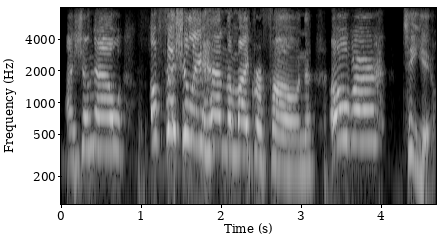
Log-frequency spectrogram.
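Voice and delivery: high, loud, mock-ceremonial proclamation; grand announcement. Host handing the floor to SF Shakes, mock-grand proclamation. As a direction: announce it like a herald, with a flourish.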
